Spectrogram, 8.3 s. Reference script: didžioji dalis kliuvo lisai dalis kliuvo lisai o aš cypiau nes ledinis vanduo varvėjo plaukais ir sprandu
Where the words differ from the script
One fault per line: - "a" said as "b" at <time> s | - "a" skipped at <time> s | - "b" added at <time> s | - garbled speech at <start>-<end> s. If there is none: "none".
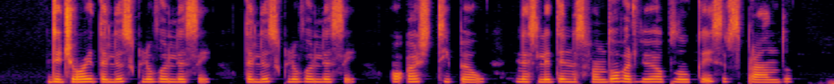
none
